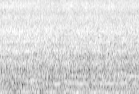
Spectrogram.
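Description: Ginger garlic paste sizzles in hot oil with sautéed onion and tomato, a steady, close, even hiss with no breaks and no talking.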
